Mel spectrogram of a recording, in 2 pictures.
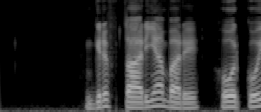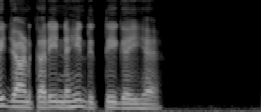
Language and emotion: Punjabi, neutral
